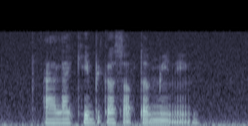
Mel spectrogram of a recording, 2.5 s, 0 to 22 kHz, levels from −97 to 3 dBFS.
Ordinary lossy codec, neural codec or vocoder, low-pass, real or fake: none; none; none; real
